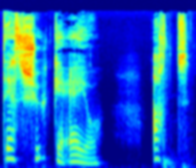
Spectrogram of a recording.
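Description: A woman telling a story in casual chat, animated, acting out the people she quotes and swearing freely. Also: lowish voice, no room sound, studio quality.

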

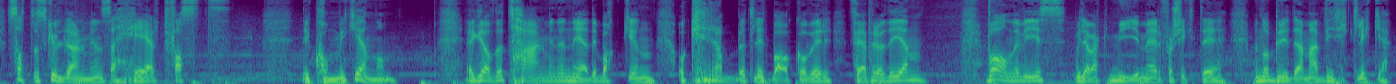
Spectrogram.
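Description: A man reading a first-person horror story aloud in a tense, hushed storytelling manner for a podcast. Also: mid-range voice.

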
